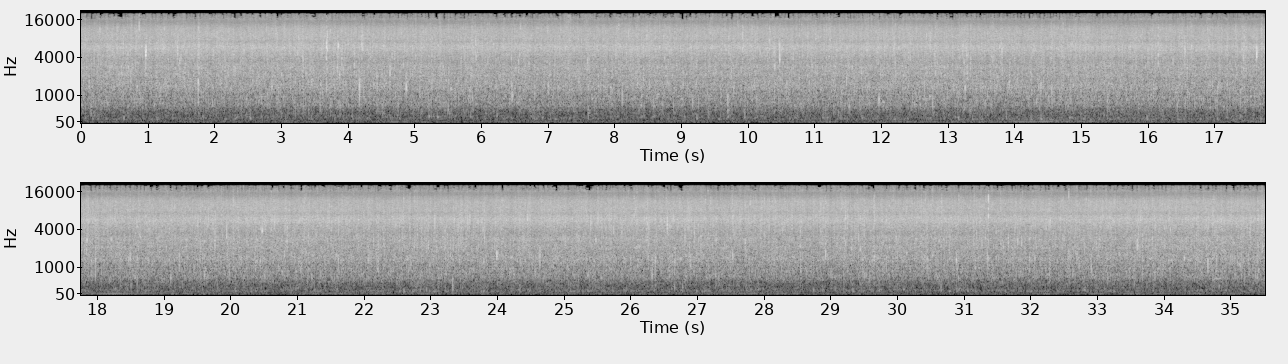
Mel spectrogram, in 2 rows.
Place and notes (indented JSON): {
  "title": "Śródmieście Północne, Warszawa - Fontanna Kinoteka",
  "date": "2013-08-21 09:38:00",
  "description": "8b Fontanna Kinoteka w Palac Kultury i Nauki, Plac Defilad, Warszawa",
  "latitude": "52.23",
  "longitude": "21.01",
  "altitude": "112",
  "timezone": "Europe/Warsaw"
}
